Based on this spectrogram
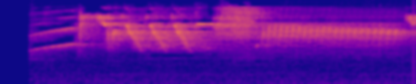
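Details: European goldfinch, described as a top-class "pisador" singer, opening with two rising whistled notes that break into a bright, high, rapid twittering trill.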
